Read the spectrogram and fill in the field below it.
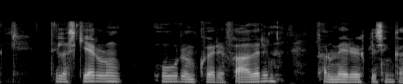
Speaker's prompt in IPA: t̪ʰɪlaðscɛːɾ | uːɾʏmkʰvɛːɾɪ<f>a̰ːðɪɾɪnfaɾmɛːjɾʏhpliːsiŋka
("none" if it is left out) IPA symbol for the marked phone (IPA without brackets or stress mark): f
